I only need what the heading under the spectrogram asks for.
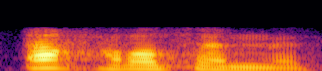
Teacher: الراء هي بس المفخمة مع الصاد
